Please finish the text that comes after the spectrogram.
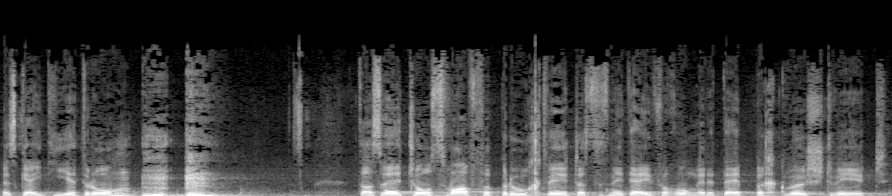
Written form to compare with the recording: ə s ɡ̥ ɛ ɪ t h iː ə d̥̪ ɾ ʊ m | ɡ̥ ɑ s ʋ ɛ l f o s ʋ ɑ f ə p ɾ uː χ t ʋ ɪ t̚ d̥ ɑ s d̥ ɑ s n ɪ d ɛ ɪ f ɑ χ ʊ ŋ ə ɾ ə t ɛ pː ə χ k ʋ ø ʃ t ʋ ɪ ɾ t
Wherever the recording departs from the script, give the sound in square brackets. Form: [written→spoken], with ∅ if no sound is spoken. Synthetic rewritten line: ə s ɡ̥ ɛ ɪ t h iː ə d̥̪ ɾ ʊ m | [ɡ̥→d̥] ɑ s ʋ ɛ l [f→ʃ] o s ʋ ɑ f ə p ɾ uː χ t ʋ ɪ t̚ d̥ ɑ s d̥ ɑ s n ɪ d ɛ ɪ f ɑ χ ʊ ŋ ə ɾ ə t ɛ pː ə χ k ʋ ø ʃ t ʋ ɪ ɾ t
